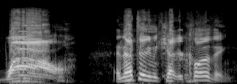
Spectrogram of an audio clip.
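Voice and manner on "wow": amazed. Real, not acted. Reacting to seven suitcases.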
